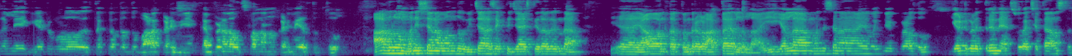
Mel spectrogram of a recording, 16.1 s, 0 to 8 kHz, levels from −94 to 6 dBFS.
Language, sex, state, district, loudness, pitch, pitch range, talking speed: Kannada, male, Karnataka, Bellary, -16 LUFS, 135 Hz, 125-145 Hz, 125 wpm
